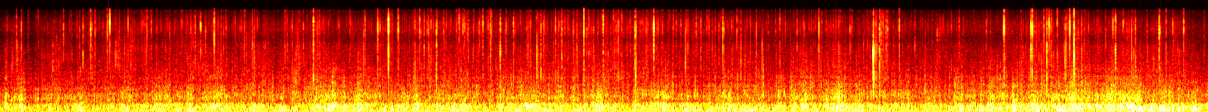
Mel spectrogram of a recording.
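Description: Fire crackling in a fireplace: a steady low rumble of burning with frequent sharp crackles and pops, one loud pop about three-quarters of the way through.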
